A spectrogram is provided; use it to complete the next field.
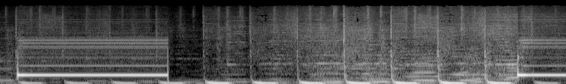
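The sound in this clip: A telephone ringback tone from a call placed on a radio prank-call show: a long steady tone at the start that returns near the end, heard over a regular thumping music beat.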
